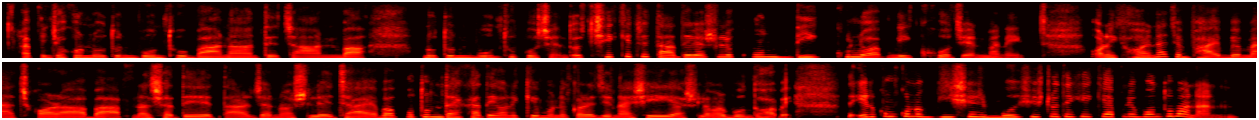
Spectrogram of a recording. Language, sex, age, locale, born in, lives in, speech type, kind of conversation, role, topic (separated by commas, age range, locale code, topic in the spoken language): Bengali, female, 20-24, bn-BD, Bangladesh, Bangladesh, conversation, advice, advisor, নতুন জায়গায় আমি কীভাবে সহজভাবে নতুন বন্ধু বানাতে পারি?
